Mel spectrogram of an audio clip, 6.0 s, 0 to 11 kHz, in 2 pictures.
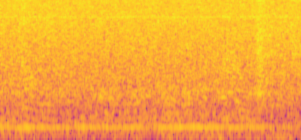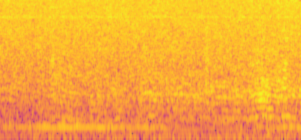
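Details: Honey bees at a beehive entrance on 26 July 2013 at 14:30, a dense steady hum of many wings with a faint low drone held throughout and no pauses.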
